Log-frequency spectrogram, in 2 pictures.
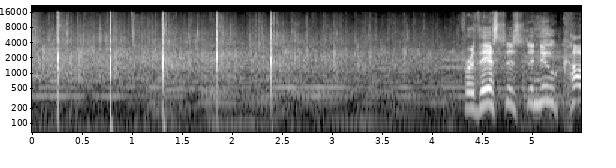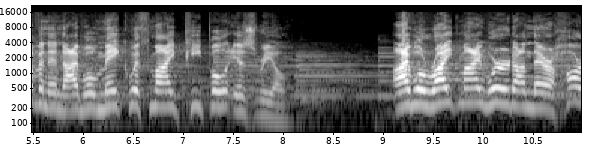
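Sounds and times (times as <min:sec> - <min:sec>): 
audience clapping: 0:00.0 - 0:05.3
speech: 0:04.3 - 0:08.2, 0:09.1 - 0:10.9.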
